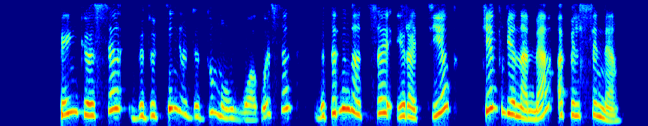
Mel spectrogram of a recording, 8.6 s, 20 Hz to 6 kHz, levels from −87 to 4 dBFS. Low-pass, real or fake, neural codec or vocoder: 5.4 kHz; fake; codec, 16 kHz, 8 kbps, FunCodec, trained on Chinese and English, 25 frames a second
